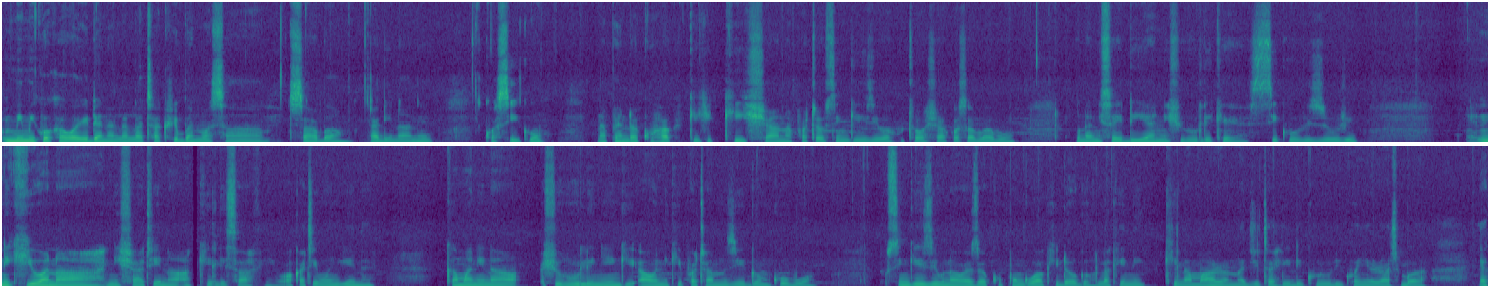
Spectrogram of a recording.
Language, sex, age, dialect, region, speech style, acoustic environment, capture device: Swahili, female, 18-24, Kenya - Mombasa, Kenya, focused, silence, mobile / Linux / Chrome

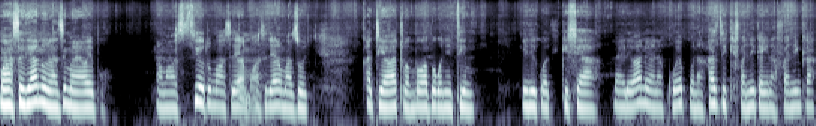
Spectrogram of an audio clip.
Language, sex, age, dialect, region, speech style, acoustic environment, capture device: Swahili, female, 18-24, Kenya - Nairobi Sheng-influenced, Kenya, relaxed; focused, silence; nature, mobile / Linux / Chrome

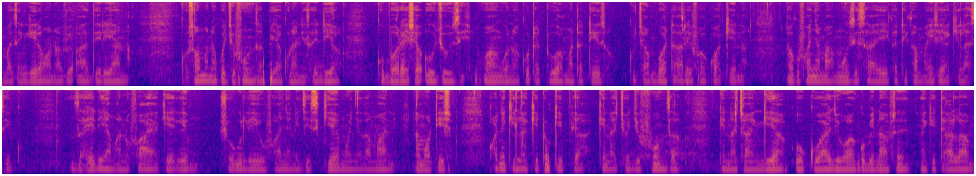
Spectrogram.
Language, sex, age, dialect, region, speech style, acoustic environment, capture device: Swahili, male, 18-24, Kenya - Nairobi Sheng-influenced, Kenya, relaxed, nature; silence, mobile / Linux / Chrome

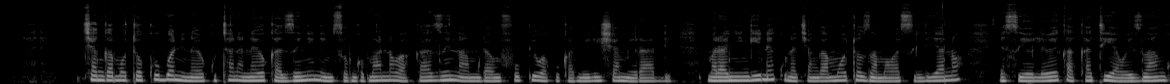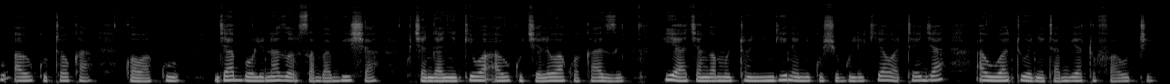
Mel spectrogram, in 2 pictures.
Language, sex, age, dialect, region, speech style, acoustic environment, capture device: Swahili, female, 25-34, Kenya - Nairobi Sheng-influenced, Kenya, focused, appliances, mobile / Linux / Chrome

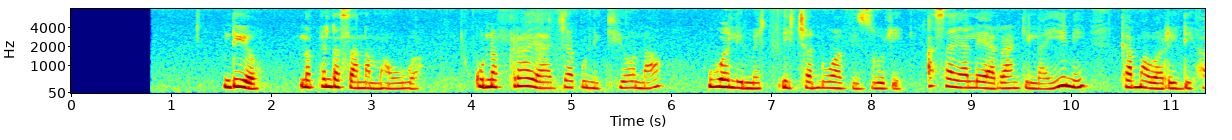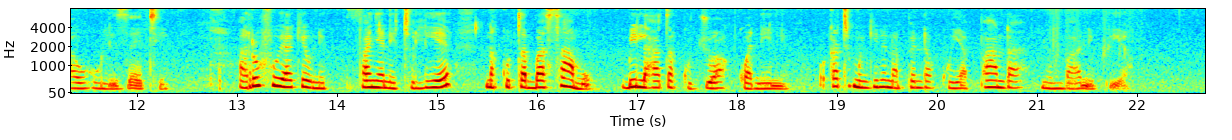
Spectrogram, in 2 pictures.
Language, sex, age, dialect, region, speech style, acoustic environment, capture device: Swahili, female, 25-34, Kenya - Nairobi Sheng-influenced, Kenya, happy, silence, mobile / Linux / Chrome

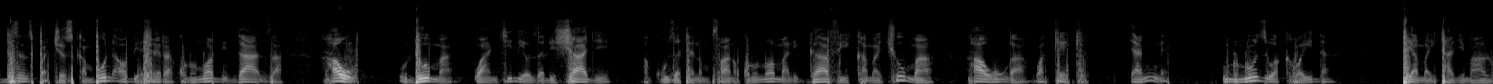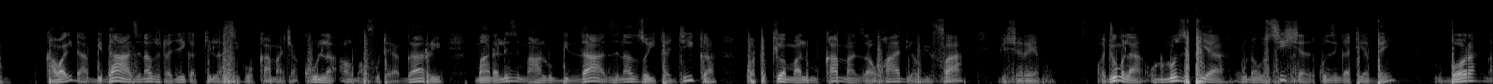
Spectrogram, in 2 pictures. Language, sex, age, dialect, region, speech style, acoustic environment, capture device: Swahili, male, 25-34, Kenya - Mombasa, Kenya, happy, silence, desktop / Windows / Chrome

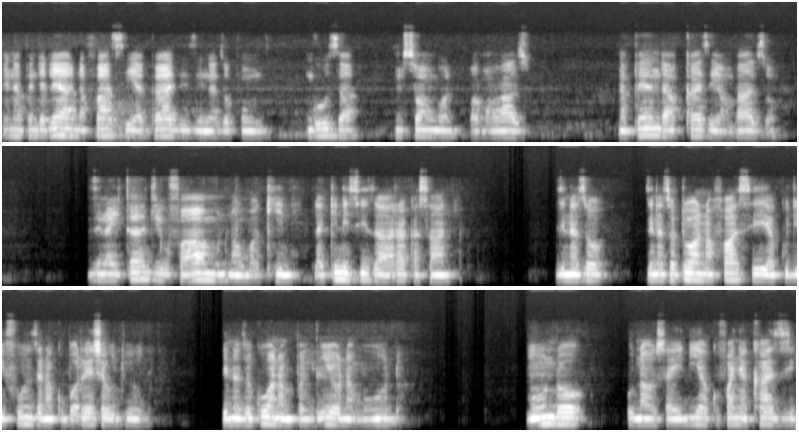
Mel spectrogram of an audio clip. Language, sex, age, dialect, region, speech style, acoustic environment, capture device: Swahili, male, 18-24, Kenya - Nairobi Sheng-influenced, Kenya, focused, appliances, desktop / Windows / Edge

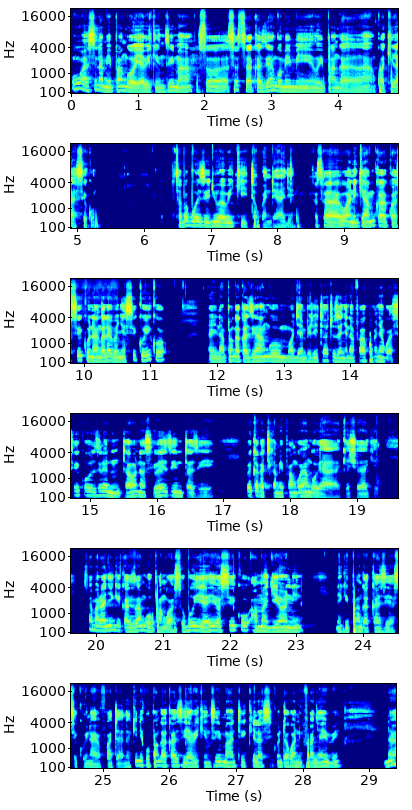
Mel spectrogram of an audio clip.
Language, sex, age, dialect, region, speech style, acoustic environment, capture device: Swahili, male, 25-34, Kenya - Mombasa, Kenya, relaxed, nature; appliances, mobile / Linux / Chrome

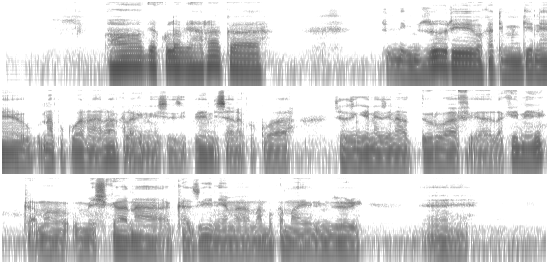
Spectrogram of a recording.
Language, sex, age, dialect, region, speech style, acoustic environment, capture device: Swahili, male, 25-34, Kenya - Nairobi Sheng-influenced, Kenya, anxious, nature, mobile / Linux / Chrome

